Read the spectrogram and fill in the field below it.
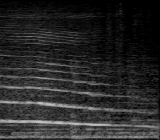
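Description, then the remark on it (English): A single wolf howls in one long, sustained note that slowly slides downward in pitch, loud, with nothing else heard alongside it. “As you pick up the bow, wolf howls.”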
